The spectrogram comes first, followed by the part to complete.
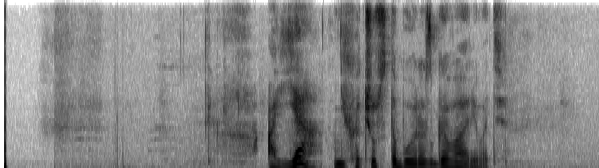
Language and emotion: Russian, neutral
